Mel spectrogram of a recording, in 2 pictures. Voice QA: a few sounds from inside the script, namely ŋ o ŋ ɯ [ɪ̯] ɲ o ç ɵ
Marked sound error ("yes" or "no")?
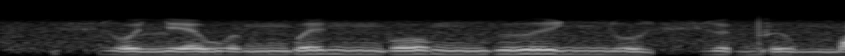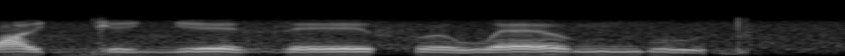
no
